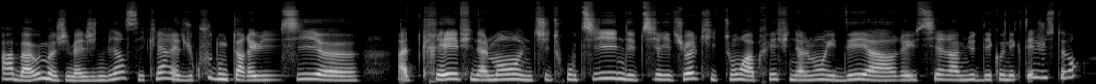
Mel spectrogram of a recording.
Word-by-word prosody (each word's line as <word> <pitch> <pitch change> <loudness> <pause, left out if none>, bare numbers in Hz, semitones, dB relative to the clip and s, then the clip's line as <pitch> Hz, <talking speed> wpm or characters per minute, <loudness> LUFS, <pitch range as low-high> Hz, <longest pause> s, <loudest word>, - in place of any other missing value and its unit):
Ah 250 0 +1
bah, 190 -4 +4
oui, 255 - +1
moi 260 -6 +4
j'imagine 185 0 -2
bien, 260 +7 -1
c'est 275 -7 -6
clair 275 +8 -2
et 215 - +1
du 200 0 -7
coup, 310 - -8
donc 245 -3 +1
tu 230 - +1
as 210 - +6
réussi, 210 +5 +1
heu, 195 -3 +2 0.4
à - - +3
te - - -20
créer, 235 +2 +6
finalement, 230 0 +1
une 205 -3 -2
petite 210 +1 -5
routine, 260 +4 0
des 225 -2 -1
petits 230 +3 -1
rituels 225 +4 +1
qui 225 -4 -9
t'ont 230 +1 -1
après 215 +4 -1
finalement 220 -2 -3
aidé 215 +3 0
à 195 -2 +2
réussir 205 +3 -3
à 210 -1 0
mieux 220 +2 -4
te - - -11
déconnecter, 215 +5 -4
justement? 320 +3 -6
220 Hz, 210 wpm, -22 LUFS, 205-245 Hz, 0.4 s, as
